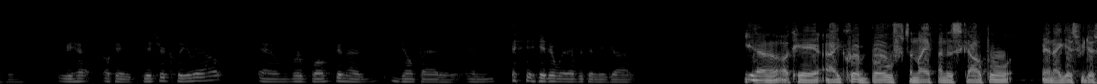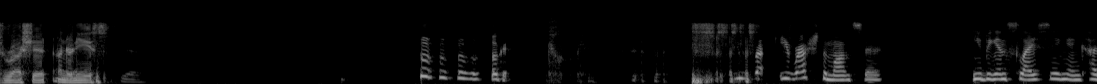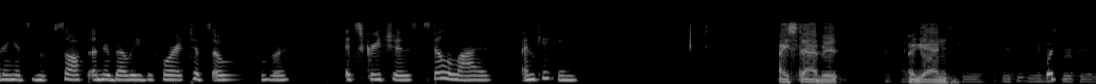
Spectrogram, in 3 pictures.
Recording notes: Sorry for crappy audio.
